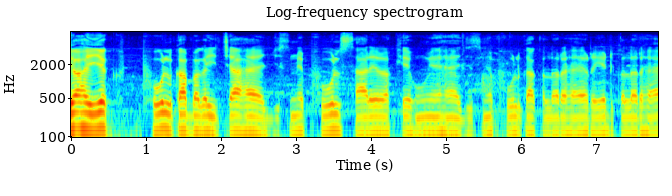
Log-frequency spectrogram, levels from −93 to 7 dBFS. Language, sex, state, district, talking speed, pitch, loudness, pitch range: Hindi, male, Bihar, West Champaran, 160 wpm, 115 Hz, -21 LUFS, 110-120 Hz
